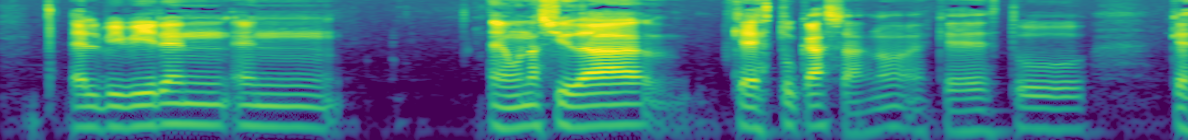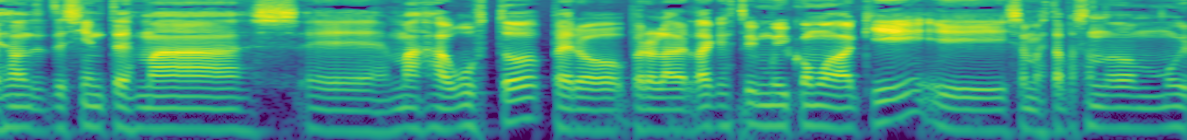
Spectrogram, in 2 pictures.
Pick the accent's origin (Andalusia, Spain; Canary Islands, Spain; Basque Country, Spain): Canary Islands, Spain; Las Palmas; Porque soy de Las Palmas, pero estudiaba en La Laguna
